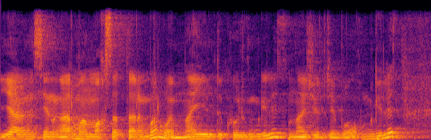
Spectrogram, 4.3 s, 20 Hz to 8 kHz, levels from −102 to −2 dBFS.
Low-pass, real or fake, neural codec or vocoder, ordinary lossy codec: 7.2 kHz; real; none; none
